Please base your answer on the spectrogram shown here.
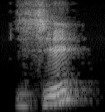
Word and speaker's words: j'ai: So basically, the letter E in French, especially when you don't have that symbol over it, you're gonna drop it many times, especially if you have a vowel next to it.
